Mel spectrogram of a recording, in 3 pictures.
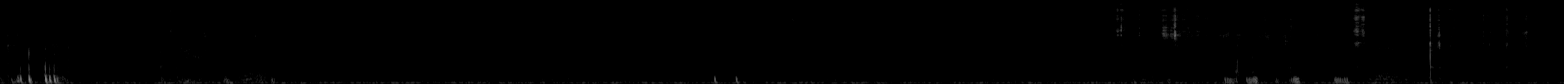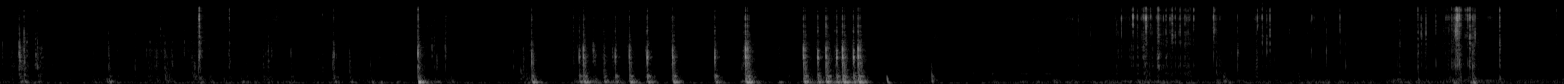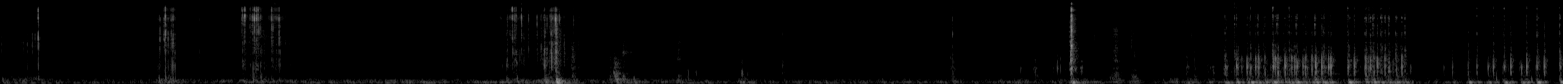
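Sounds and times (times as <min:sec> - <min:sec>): handling noises and rustling: 0:10.7 - 0:20.2, 0:24.9 - 0:31.7, 0:32.8 - 0:34.4, 0:36.3 - 0:38.8.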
